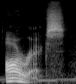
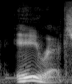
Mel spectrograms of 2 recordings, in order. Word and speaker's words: Arex: being willfully ignorant because i'm pretty sure it's pronounced rx but i grew up in minnesota and wisconsin so it's a rex from slovenia i think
